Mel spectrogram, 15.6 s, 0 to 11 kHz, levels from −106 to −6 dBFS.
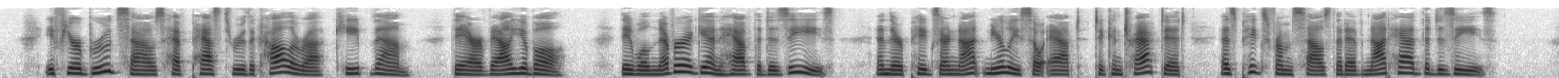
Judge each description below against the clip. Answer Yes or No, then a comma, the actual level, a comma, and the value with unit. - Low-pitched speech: No, medium, 180 Hz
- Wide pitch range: No, average, 3.6 semitones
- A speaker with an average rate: Yes, average, 160 wpm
